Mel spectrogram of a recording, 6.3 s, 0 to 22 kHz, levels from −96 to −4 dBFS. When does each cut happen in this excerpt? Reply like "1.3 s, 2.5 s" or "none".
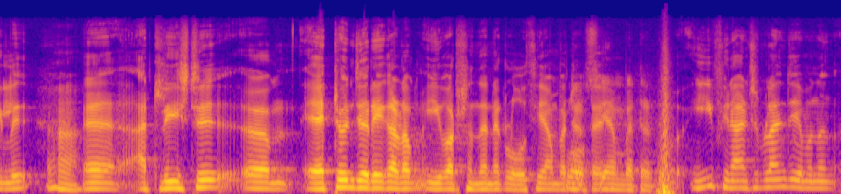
5.0 s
